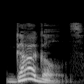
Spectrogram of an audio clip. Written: goggles

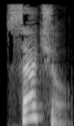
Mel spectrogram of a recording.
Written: satchel

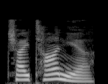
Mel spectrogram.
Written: chaitanya

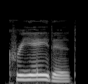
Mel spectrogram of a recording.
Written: created

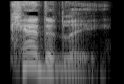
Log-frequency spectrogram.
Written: candidly

